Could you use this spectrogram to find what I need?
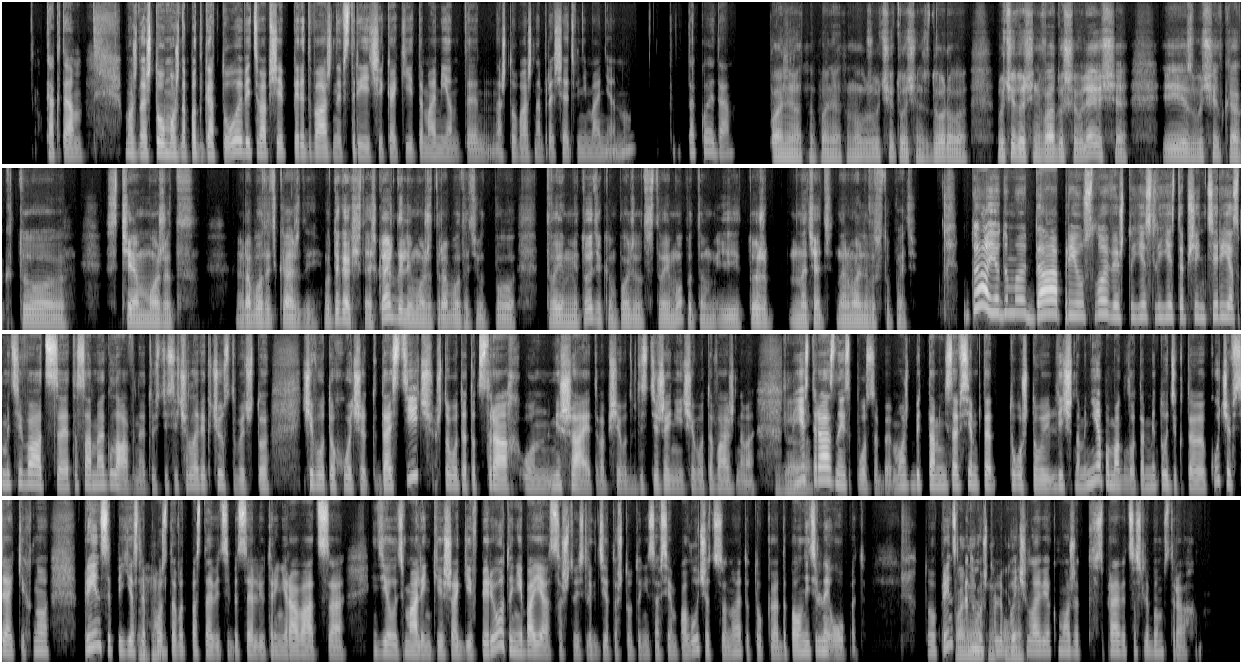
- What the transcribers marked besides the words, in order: none
- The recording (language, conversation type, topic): Russian, podcast, Как ты работаешь со своими страхами, чтобы их преодолеть?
